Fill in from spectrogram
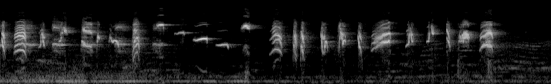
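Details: Energetic, loud long-tailed shrike song recorded for training: scratchy chatter, clear downward whistles and a short pure note, then a rapid string of sharp, clipped notes, with a soft low hum at first.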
